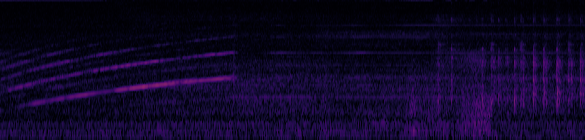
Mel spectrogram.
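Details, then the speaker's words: SCSI Jaz drive with disc inside, powered on the bench with terminator: whine climbs smoothly in pitch about two seconds, then holds steady tone with light ticking; healthy spin-up. "really the first question is is does this drive even work let me power it up and see if it spins up the disc is that good or bad"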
